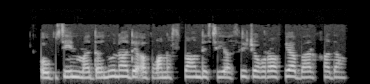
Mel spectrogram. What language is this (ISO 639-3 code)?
pus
